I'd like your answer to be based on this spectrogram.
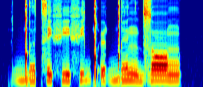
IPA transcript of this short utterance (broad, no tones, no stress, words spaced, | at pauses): ɡ͡ǃət͡se fʲefʲɛǃʼø ɡ͡ǃɛŋ d͡zɔŋ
